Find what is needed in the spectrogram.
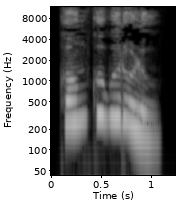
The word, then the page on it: ಕೊಂಕುಗೊರಲ್: koŋkugoral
